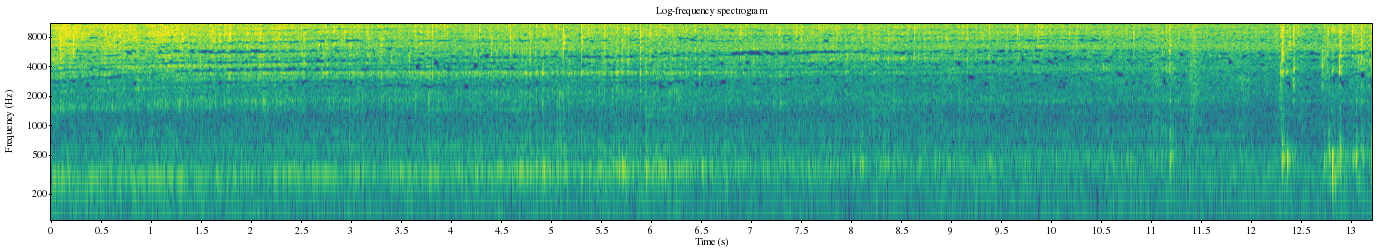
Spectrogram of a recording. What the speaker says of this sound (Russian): Беру и наливаю кипяток в центр банки.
